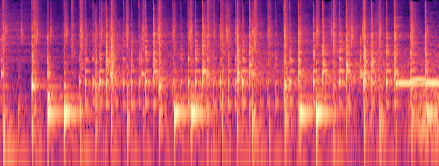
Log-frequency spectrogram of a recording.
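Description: Recorded salsa track in a percussion break: quick, sharp percussion strokes in a steady rhythm over a short low note that repeats.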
